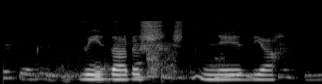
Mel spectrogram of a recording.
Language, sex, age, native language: Icelandic, female, 8, Icelandic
